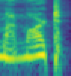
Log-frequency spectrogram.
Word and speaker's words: Montmartre: Montmartre. – Okay. – Or Montmartre, depending on how you want to pronounce it.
